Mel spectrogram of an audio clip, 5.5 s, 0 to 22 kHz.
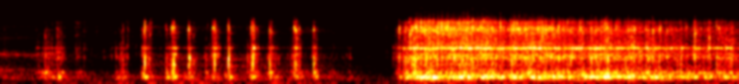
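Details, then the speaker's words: Antique Caterpillar RD4 transmission pinion bearing, removed and spun by hand on the bench: harsh rapid gritty rattle from a bad bearing. "irst, just listen to this bearing. And that thing is just completely junk."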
